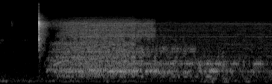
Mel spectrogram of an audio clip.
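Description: A hair dryer switches on abruptly and blows steadily to dry gold shimmer chalk paint on a craft house cutout, a loud broadband whoosh that holds and softens slightly toward the end.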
